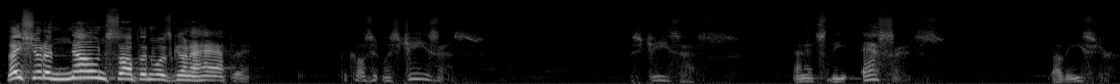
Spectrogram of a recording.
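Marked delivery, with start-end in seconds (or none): 3.4-11.1 very soft, near whisper; hushed reverence. Real, not acted. Preacher names the essence of Easter, hushed. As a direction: drop to a reverent hush.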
